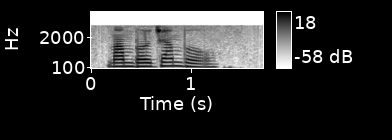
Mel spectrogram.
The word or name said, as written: mumbo jumbo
